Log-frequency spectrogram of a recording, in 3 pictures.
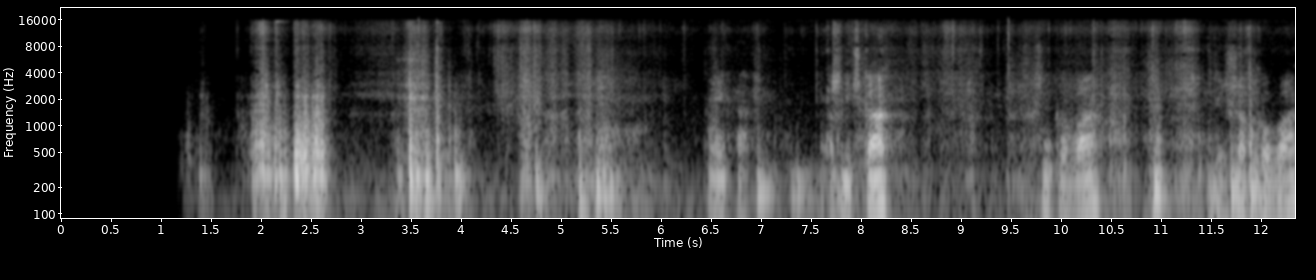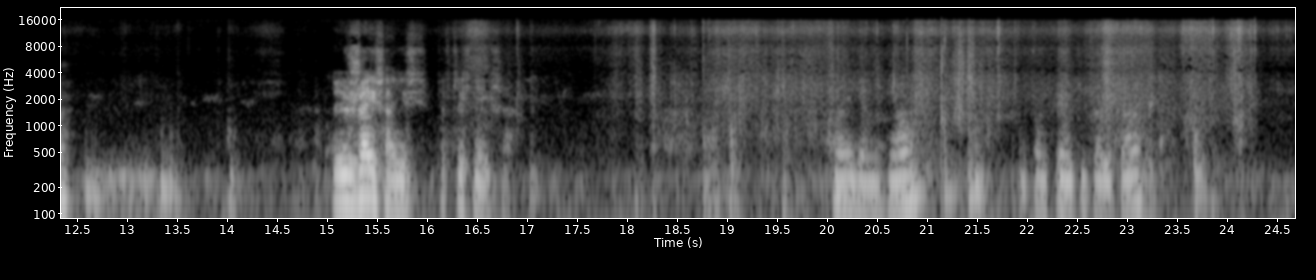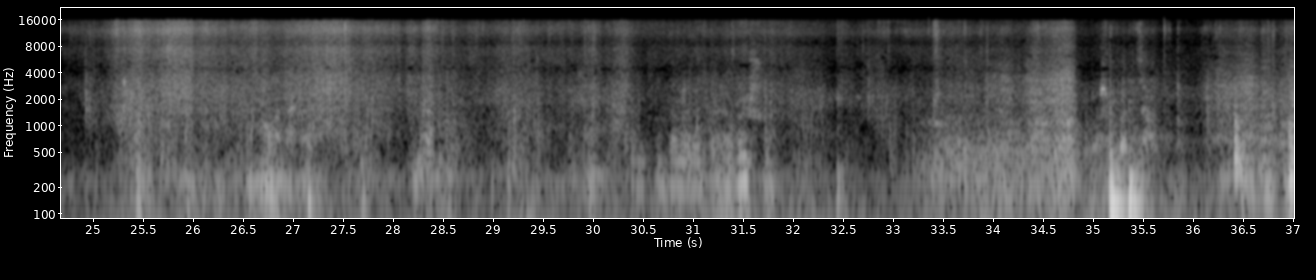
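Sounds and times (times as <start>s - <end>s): man talking: 6.5s - 7.0s, 7.6s - 8.4s, 9.7s - 10.4s, 11.5s - 12.5s, 15.0s - 16.9s, 20.0s - 21.1s, 21.9s - 23.3s, 30.3s - 31.9s, 35.0s - 35.7s.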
